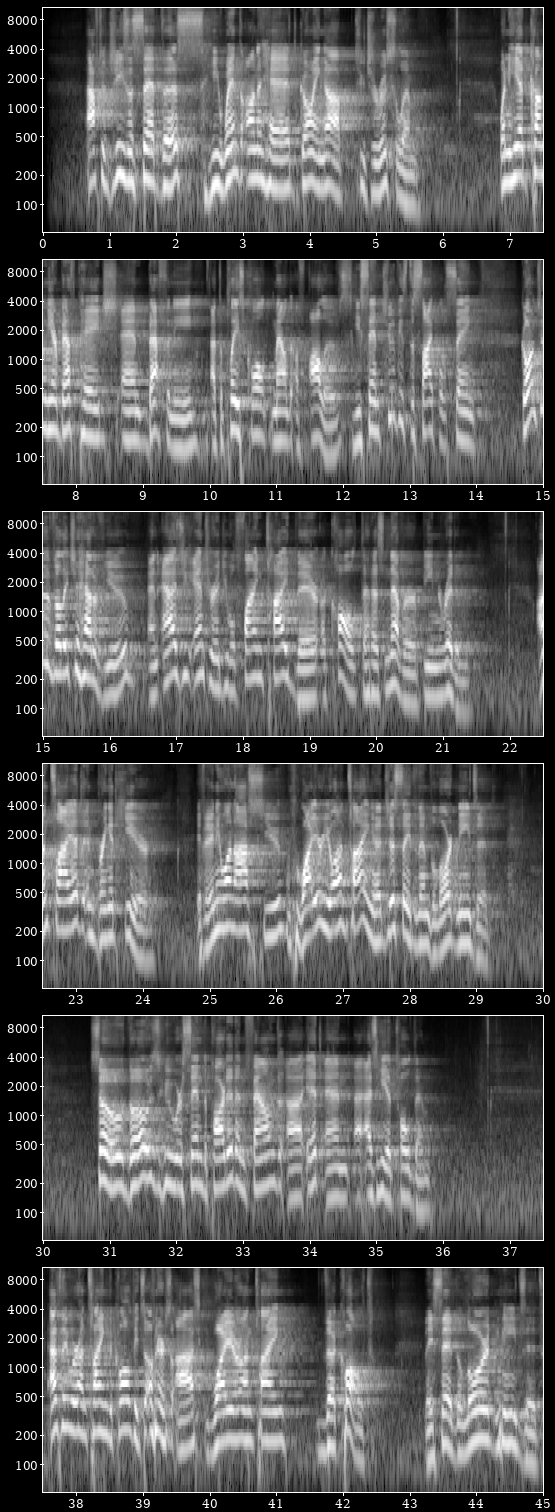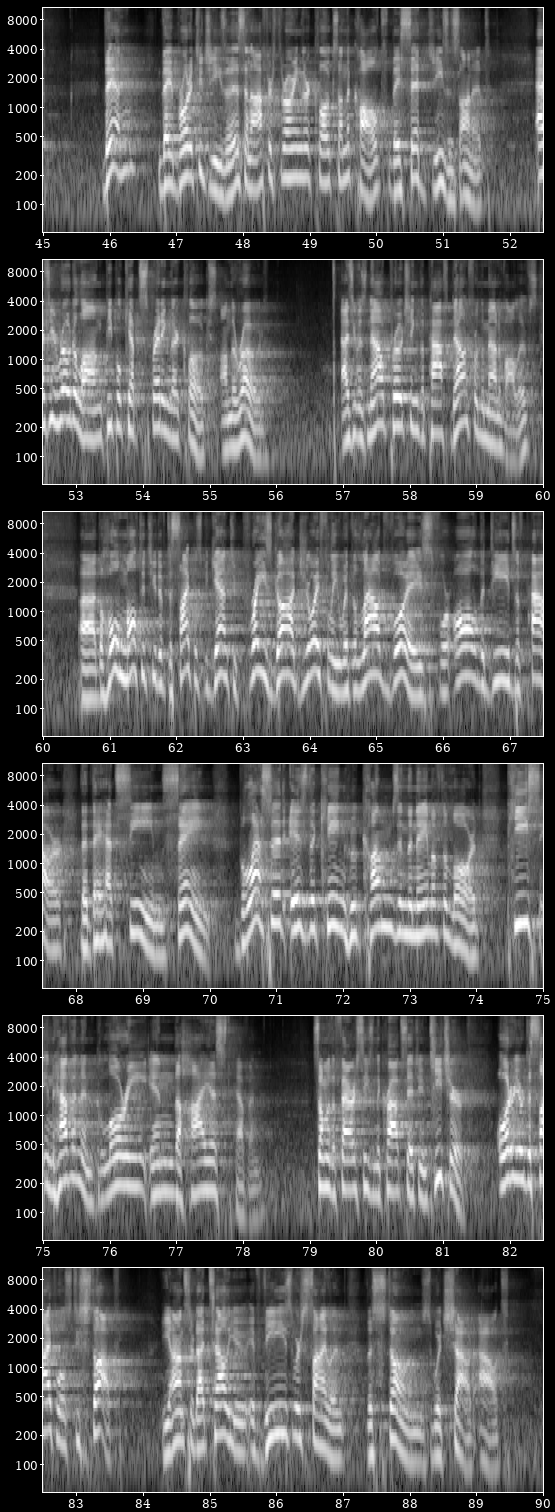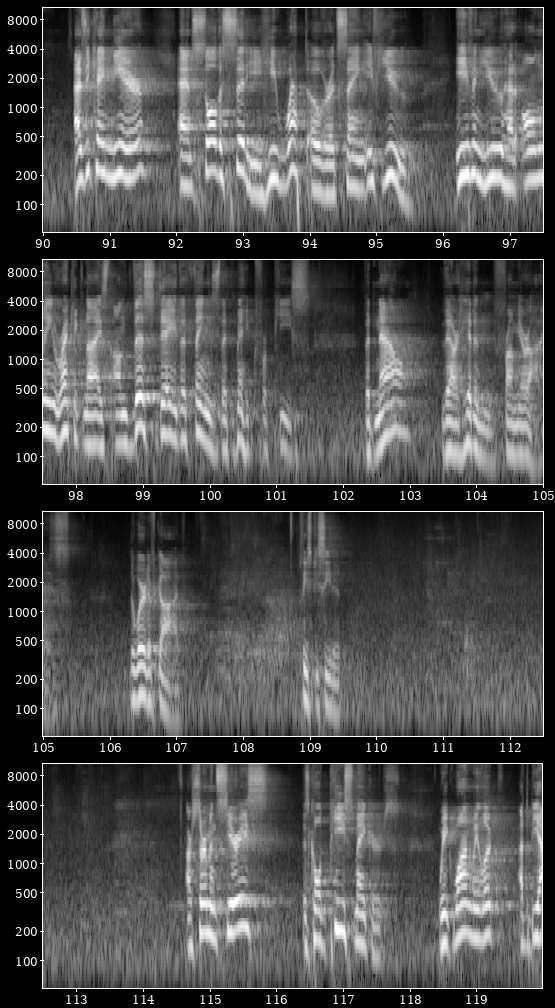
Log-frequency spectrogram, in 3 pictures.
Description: Sermon Archive | La Sierra University Church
